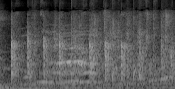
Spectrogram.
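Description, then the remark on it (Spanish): A crowd claps in praise of Jesus Christ in a steady, rapid rhythm, the applause dense and moderately loud throughout, with faint voices mixed underneath. “debe palmas a Jesucristo, hermanos.”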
